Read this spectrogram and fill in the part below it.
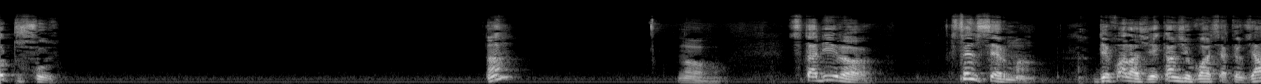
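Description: A man speaks with animation close to a microphone, with pauses.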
